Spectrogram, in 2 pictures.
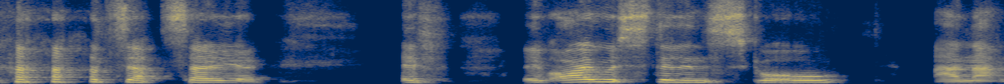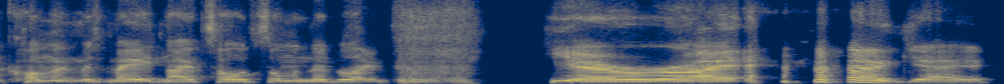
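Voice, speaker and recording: A man's voice: a little high, steady tone, takes it slowly, fairly bright tone. A man hosting a casual live stream, rambling as he replies to comments and easily amused. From London, England.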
